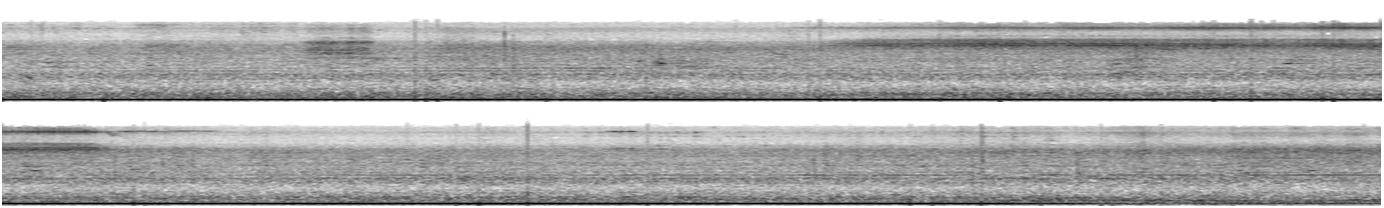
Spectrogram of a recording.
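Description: Truck-mounted crane's diesel engine running steadily under load while it lifts a heavy tracked rig, a constant low hum that eases a little about three seconds before the end. A high thin whine joins for several seconds in the middle.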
